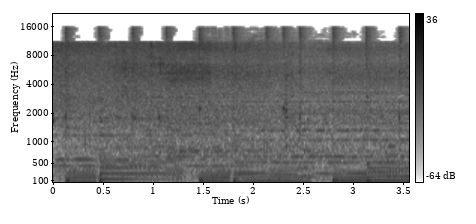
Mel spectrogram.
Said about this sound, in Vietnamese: Ai đâu biết người ta ngồi chiên âm thầm lặng lẽ.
